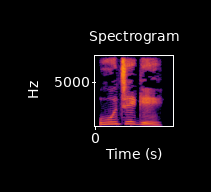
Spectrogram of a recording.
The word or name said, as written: ಓಜೆಗೆಯ್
